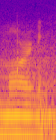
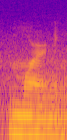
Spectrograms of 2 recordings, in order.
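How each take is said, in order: No difference in how they are said.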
